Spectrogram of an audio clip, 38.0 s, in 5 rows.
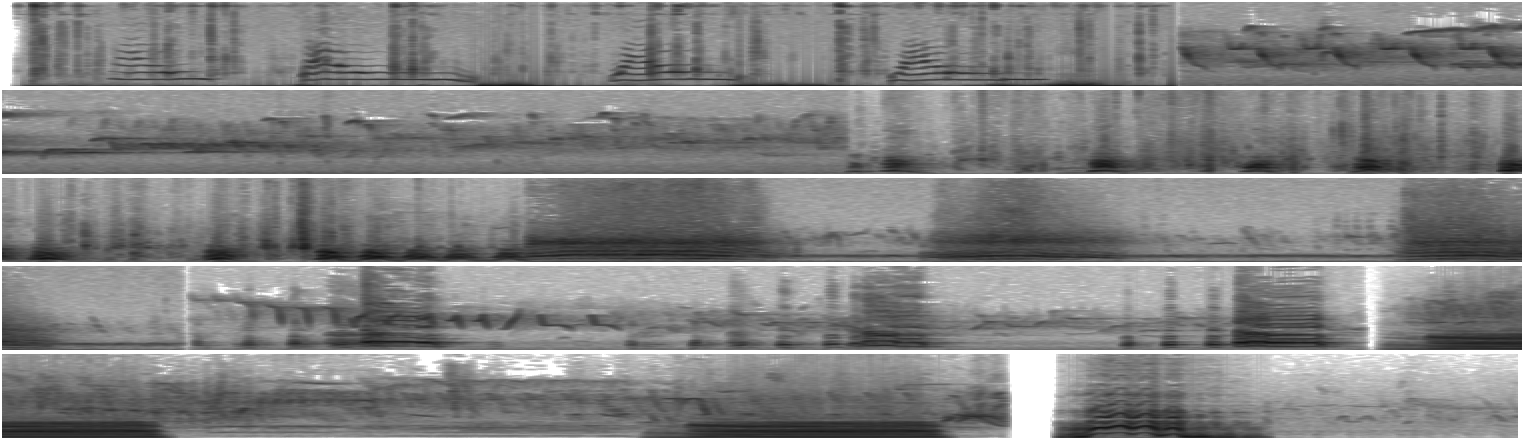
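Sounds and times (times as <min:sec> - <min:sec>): chickens clucking: 0:17.7 - 0:25.1, 0:25.9 - 0:27.6, 0:28.4 - 0:29.5
high hissing noise: 0:17.8 - 0:23.7.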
